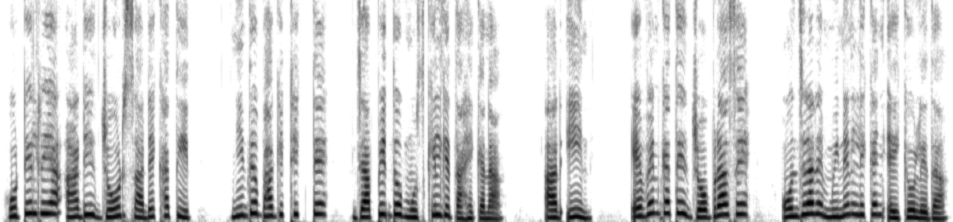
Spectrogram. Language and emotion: Santali, sad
